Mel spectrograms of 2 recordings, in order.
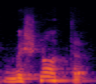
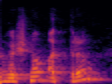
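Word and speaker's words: Viṣṇo'tra: So when we have to pronounce it, this thing, we do not pronounce it separately because it's deleted. A Rama is deleted. So this comma means it's deleted, apostrophe. So we say Vishnotra, not Vishnu Atra, Vishnotra, simply Vishnotra.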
